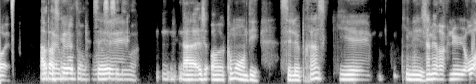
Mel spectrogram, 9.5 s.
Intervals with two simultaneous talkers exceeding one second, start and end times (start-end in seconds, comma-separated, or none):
0.8-2.5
